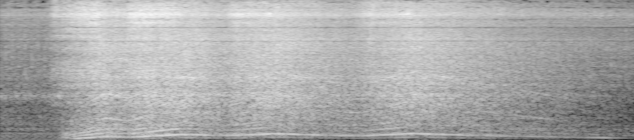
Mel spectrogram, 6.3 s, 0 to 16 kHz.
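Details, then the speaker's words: Metro with carburetor retuned (AAE needle, extra fuel 2,000–5,000 rpm, thicker dashpot oil): revs rise and fall cleanly and quickly with a crisp, even note, no hesitation or misfire; healthy revving. "and then what we needed to do was thicken the oil in the dashbot and now we've got an engine that responds really well so"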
